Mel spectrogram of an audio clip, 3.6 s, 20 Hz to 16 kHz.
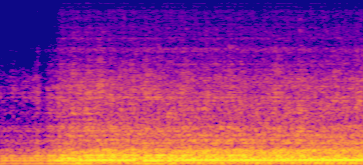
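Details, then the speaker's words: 1971 Highboy V8 after carburetor rebuild and choke correction, just started, high idle on choke: low, even rumble with a steady hum and no misses or stumbles; runs smooth, normal idle. "Would you look at that? Running smooth as a button. You can balance a quarter on top of that engine right there."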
